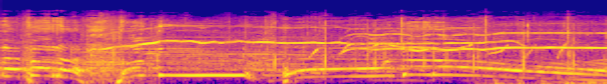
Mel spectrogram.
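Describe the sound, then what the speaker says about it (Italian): A large crowd roars, whoops and cheers for a motocross rider at a Clusone motor show, loud and sustained with rising shouts and some clapping mixed into the din. "Fatemi sentire le mani, la voce, il rumore per Donny"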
